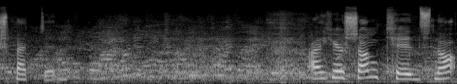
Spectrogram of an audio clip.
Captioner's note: students chattering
